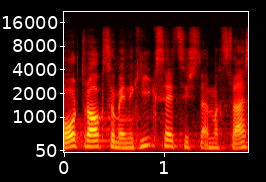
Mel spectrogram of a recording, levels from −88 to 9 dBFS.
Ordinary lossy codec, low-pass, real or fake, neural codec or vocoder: none; 14.4 kHz; fake; autoencoder, 48 kHz, 128 numbers a frame, DAC-VAE, trained on Japanese speech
